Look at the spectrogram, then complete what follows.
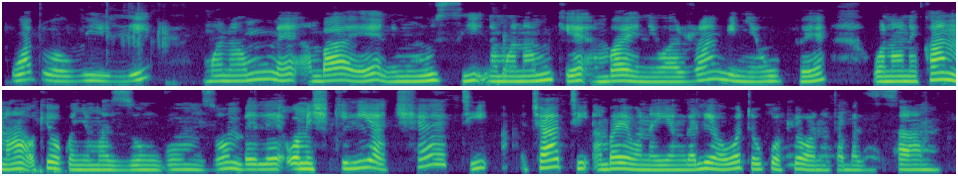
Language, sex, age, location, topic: Swahili, female, 18-24, Kisii, finance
